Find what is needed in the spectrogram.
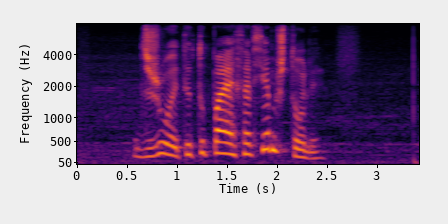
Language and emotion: Russian, angry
